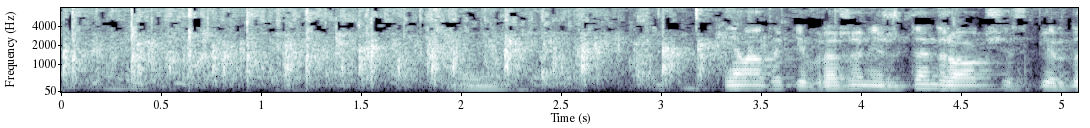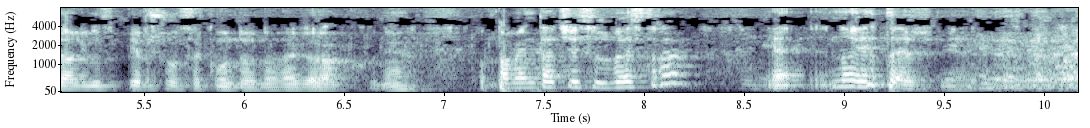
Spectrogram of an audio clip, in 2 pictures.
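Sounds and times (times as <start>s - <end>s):
audience applause: 0.0s - 3.8s
speech: 2.0s - 2.4s, 3.3s - 10.1s
laughter: 9.5s - 10.1s.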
